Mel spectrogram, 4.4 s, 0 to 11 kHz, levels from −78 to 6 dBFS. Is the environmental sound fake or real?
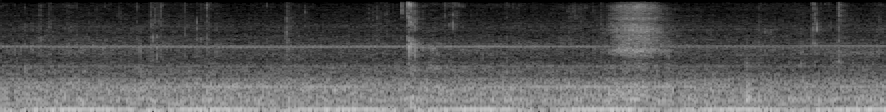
real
